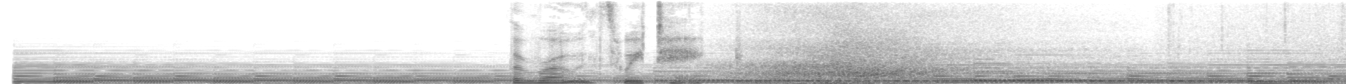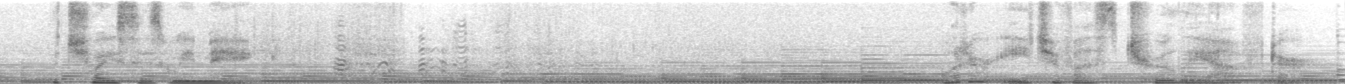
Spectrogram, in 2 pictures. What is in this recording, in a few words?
mixed commercials english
